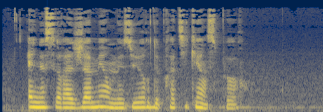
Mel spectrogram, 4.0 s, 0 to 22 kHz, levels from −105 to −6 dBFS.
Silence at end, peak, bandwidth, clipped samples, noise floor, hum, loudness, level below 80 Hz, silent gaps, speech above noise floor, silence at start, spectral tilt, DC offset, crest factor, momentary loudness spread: 0.95 s; 0 dBFS; 17 kHz; under 0.1%; -46 dBFS; none; -16 LUFS; -48 dBFS; none; 30 dB; 0.15 s; -4.5 dB/octave; under 0.1%; 18 dB; 8 LU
